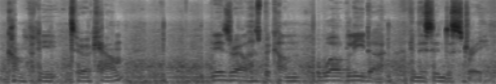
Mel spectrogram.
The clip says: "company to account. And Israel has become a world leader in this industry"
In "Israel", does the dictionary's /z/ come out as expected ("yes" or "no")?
yes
